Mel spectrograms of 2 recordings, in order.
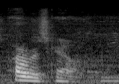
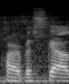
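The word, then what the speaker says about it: Arveschoug: That mess is pronounced Harvestcow. Harvestcow.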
